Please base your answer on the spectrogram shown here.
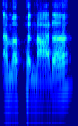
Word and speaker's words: Emma Panada: an even better name and that it's emma panada like empanada but with emma love it um so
